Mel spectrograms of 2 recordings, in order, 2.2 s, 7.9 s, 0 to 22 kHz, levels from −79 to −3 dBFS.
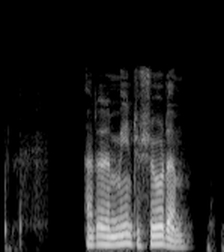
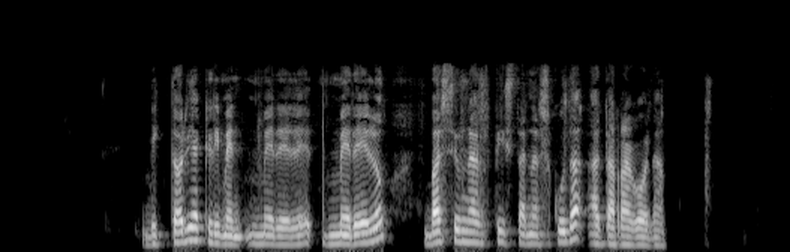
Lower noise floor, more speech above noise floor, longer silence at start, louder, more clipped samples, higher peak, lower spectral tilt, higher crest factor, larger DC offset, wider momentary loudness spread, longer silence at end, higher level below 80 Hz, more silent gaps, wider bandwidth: second, -61 dBFS vs -80 dBFS; second, 43 dB vs 59 dB; second, 0.85 s vs 1.45 s; about the same, -20 LUFS vs -22 LUFS; neither; about the same, -4 dBFS vs -4 dBFS; first, -8 dB/octave vs -5.5 dB/octave; about the same, 18 dB vs 20 dB; neither; about the same, 14 LU vs 13 LU; second, 0.35 s vs 0.8 s; first, -56 dBFS vs -64 dBFS; neither; about the same, 7.6 kHz vs 8 kHz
